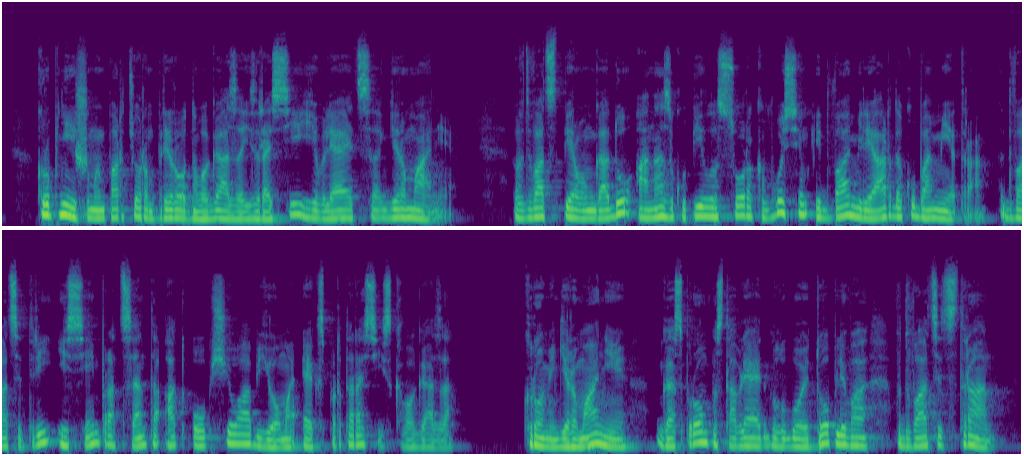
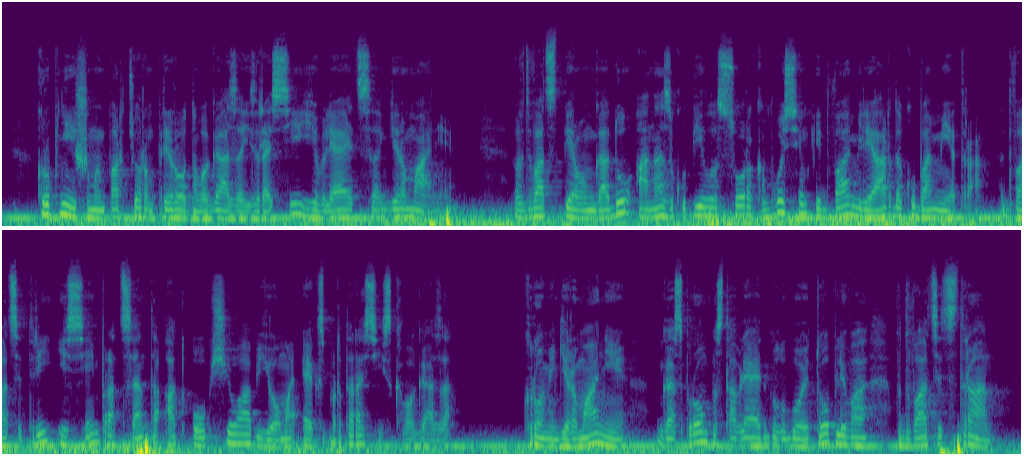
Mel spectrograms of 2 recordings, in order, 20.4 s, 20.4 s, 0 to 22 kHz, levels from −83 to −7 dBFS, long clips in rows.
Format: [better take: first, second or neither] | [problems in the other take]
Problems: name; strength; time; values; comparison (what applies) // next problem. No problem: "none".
first | low rumble; noticeable; throughout; 15 dB below the speech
